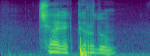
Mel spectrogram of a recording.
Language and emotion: Russian, neutral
